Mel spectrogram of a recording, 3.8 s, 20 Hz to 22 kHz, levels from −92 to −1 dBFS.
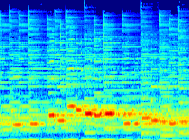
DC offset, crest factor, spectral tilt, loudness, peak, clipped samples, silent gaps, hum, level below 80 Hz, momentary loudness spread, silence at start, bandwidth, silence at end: under 0.1%; 14 dB; -3 dB/octave; -18 LUFS; -4 dBFS; under 0.1%; none; none; -58 dBFS; 12 LU; 0 s; 17 kHz; 0 s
